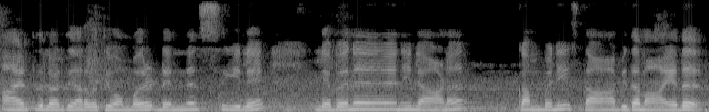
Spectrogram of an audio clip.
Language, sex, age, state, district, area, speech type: Malayalam, female, 30-45, Kerala, Pathanamthitta, rural, read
